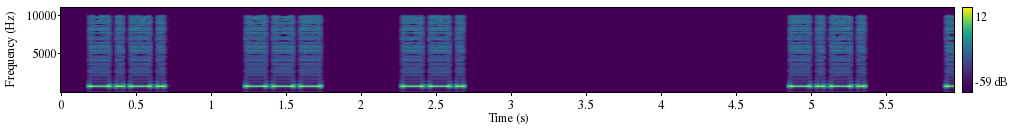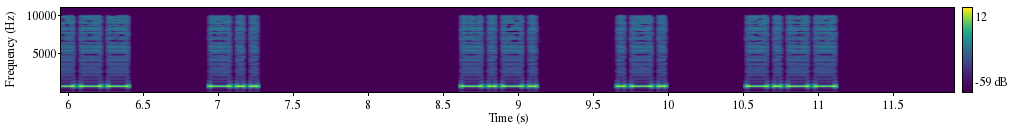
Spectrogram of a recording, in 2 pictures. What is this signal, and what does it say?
Morse code, heard as a keyed tone, about 27 wpm, spaced as for 12 wpm, 800 Hz. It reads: COG COD CRY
